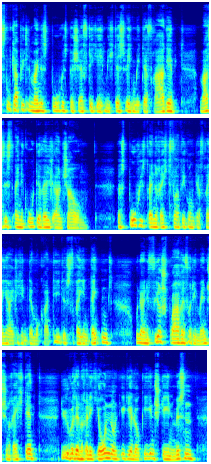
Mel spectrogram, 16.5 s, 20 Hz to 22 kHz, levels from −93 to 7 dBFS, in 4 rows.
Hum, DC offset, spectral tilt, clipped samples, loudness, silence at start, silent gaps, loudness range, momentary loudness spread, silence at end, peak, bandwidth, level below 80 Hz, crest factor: none; under 0.1%; -6 dB/octave; under 0.1%; -23 LUFS; 0 s; none; 6 LU; 12 LU; 0 s; -4 dBFS; 19.5 kHz; -70 dBFS; 18 dB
